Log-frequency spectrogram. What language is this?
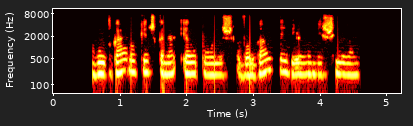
Mari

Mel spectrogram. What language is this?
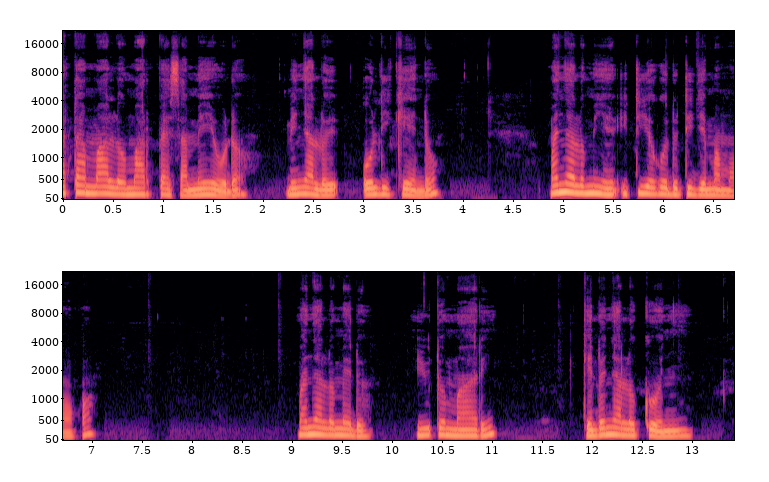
Luo (Kenya and Tanzania)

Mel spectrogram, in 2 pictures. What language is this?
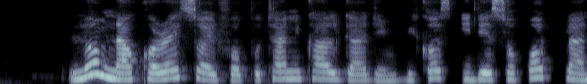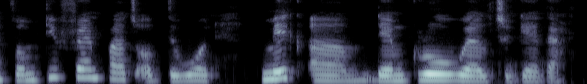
Nigerian Pidgin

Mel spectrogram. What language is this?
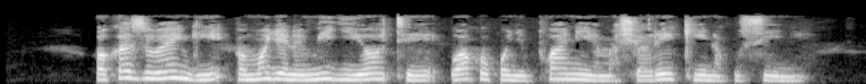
Swahili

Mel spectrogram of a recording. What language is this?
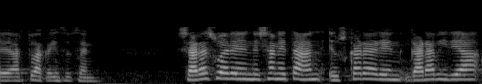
Basque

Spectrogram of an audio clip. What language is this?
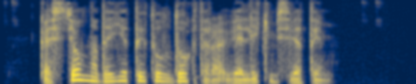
Belarusian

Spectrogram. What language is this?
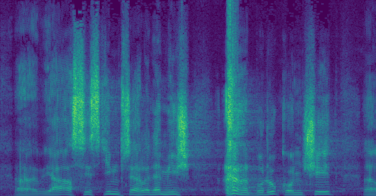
Czech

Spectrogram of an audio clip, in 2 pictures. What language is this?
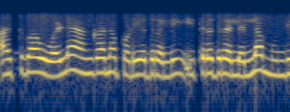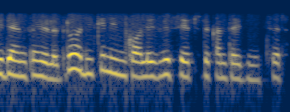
Kannada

